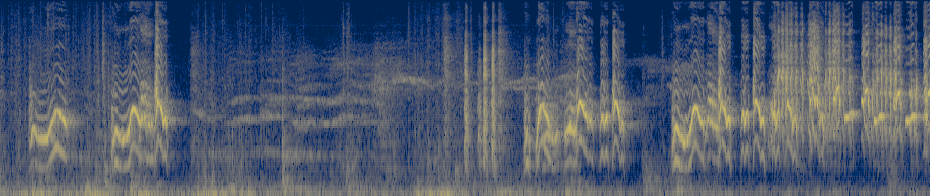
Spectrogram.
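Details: Wavy, bouncing whistled notes from a white-crested laughingthrush, then a quieter stretch of thin tones before a loud burst of harsh chatter mixed with rising and falling whistles.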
